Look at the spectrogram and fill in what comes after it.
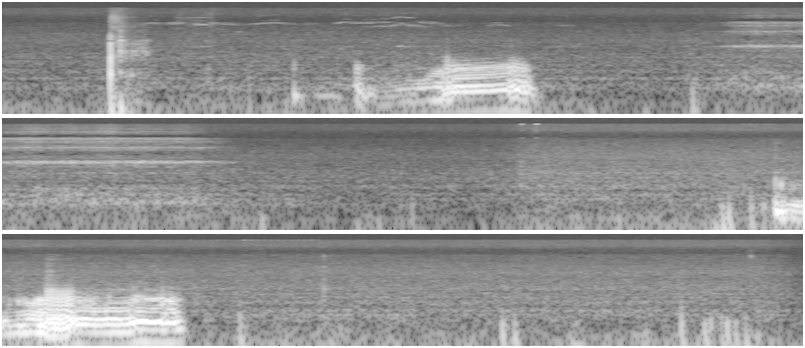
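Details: A Shih Tzu sleeping comfortably on its back snores in two slow, rumbling, nasal breaths spaced several seconds apart.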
